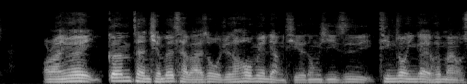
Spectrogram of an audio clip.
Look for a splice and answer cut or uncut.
cut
